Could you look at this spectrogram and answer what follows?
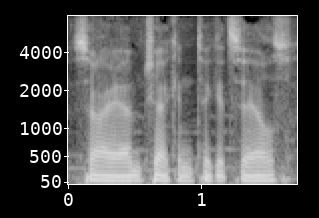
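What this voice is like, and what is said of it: Deep, sexy low voice. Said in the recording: “that is a deep, sexy voice”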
